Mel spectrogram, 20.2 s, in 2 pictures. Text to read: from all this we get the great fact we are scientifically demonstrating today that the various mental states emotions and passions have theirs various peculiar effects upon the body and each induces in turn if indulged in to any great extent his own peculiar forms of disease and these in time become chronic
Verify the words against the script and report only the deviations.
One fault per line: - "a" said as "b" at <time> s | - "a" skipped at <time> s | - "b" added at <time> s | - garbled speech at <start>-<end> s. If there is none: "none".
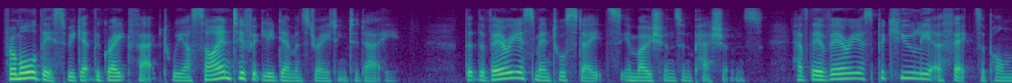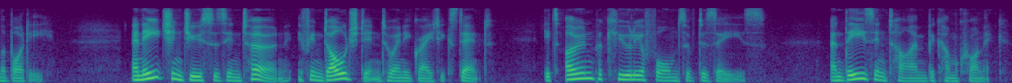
- "theirs" said as "their" at 8.1 s
- "his" said as "its" at 15.6 s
